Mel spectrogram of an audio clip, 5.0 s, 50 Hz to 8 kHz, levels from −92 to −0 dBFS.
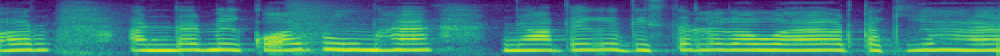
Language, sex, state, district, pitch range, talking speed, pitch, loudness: Hindi, female, Himachal Pradesh, Shimla, 280-295 Hz, 190 wpm, 285 Hz, -14 LUFS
